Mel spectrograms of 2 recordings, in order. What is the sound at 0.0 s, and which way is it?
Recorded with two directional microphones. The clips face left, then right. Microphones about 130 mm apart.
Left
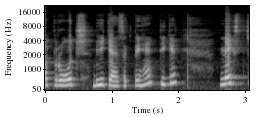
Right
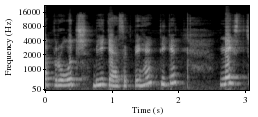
Speech, 60° left (ahead or behind).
